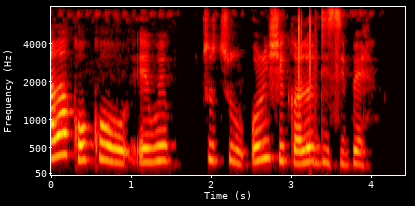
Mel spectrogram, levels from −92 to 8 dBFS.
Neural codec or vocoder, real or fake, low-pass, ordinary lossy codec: none; real; none; none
